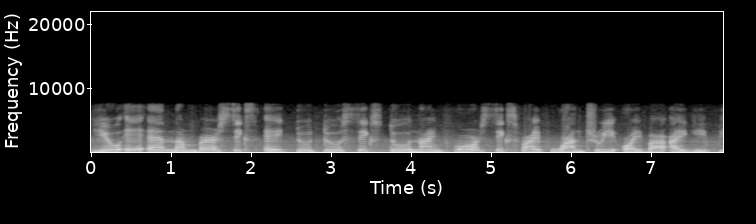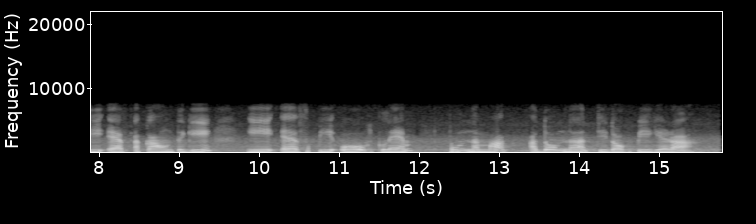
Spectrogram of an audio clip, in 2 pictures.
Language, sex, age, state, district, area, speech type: Manipuri, female, 18-30, Manipur, Senapati, urban, read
